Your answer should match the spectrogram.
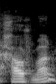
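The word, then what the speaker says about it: Haussmann: hubo un tal varón dicen los franceses deán o de hausman porque si no recuerdo mal era saiano eh Y si me apetece pronunciarlo más o menos al alemana pues estoy mi derecho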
